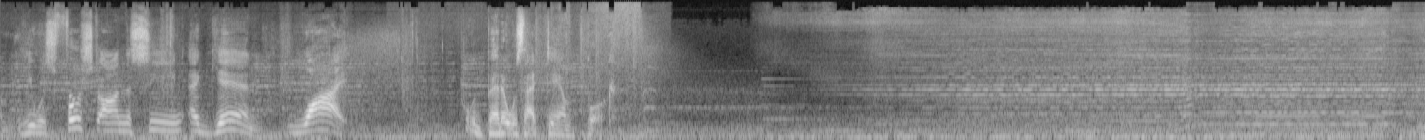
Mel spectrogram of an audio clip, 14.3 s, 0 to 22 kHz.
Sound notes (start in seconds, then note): 7.8 device whirring; 7.8 suspenseful music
